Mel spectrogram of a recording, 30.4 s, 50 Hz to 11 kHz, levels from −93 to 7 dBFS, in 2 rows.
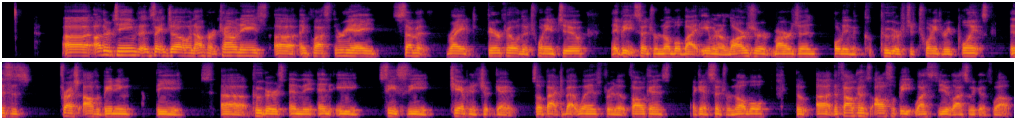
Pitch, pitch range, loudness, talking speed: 120 Hz, 115-130 Hz, -20 LUFS, 140 wpm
